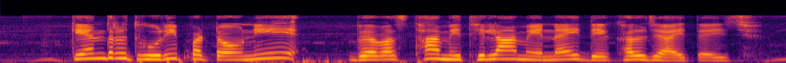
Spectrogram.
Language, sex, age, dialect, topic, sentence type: Maithili, female, 18-24, Southern/Standard, agriculture, statement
